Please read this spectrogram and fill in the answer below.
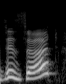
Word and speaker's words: dessert: Dessert and desert. Desert is when you go to Sahara Desert. It's filled with sand, right? There's no way where you can get some water or anything. So that's desert. But this is dessert. Dessert. Please make sure you pronounce it correctly.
